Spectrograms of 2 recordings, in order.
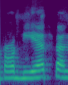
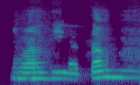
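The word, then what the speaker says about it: راضية: Itu tadi ada kelewat itu sama Umi, bukan Rodiatan tadi bacanya. Radiyatan mardiyah.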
